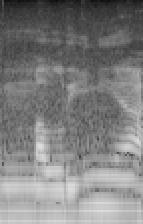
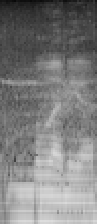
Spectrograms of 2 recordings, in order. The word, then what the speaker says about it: Malenia: Was But, like- was Malenia? How do you say her name? Malenia.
